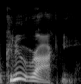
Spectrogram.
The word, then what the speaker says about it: Knute Rockne: So Knute Rockne, and this is of course pronounced with a hard K, not a soft one, by the way, was born in Voss, Norway on March 4th, 1888.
